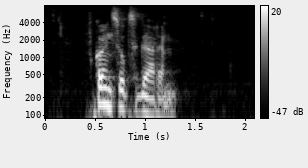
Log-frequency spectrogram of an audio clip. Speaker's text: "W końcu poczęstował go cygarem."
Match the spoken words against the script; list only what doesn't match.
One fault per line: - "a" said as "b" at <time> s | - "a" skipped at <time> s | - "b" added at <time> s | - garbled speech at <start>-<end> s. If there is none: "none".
- "poczęstował go" skipped at 0.8 s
